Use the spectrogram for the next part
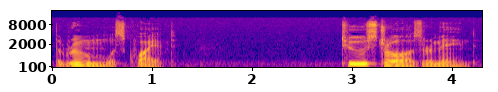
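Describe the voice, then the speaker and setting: A man reads a literary story in a low voice. His pace is slow and measured, with a deliberate dramatic shape. The sound is close and dry. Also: darkish tone, no echo. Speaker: narrator, voice actor.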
